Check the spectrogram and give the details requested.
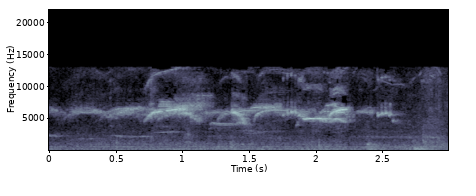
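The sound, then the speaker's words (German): A common swift carrying a 1.5-gram geolocator on its back gives shrill, high-pitched screeching calls in a continuous wavering trill while being handled as a researcher carefully cuts the device off, fairly loud, over a faint background hiss with no one speaking. “ein Mauersegler mit einem sogenannten Geolokator auf dem Rücken”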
